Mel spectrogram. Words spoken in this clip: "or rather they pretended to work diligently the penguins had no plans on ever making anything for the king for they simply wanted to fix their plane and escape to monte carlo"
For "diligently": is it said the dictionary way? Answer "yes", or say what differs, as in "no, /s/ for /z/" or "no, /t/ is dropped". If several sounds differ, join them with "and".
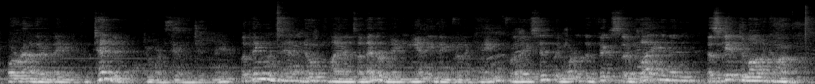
no, /n/ is dropped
